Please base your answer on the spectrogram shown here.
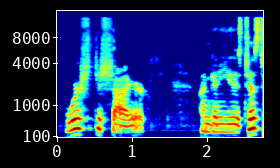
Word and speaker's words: Worcestershire: Yes, it's pronounced Worcestershire.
